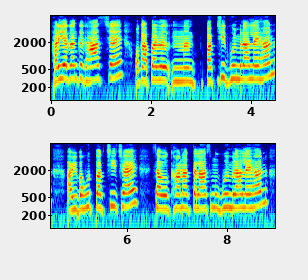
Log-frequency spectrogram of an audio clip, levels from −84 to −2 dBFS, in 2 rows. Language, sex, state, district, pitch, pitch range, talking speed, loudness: Magahi, female, Bihar, Samastipur, 295 Hz, 280-315 Hz, 160 wpm, -17 LUFS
